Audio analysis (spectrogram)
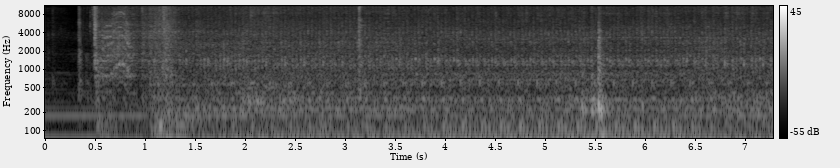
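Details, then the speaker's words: Kubota M120 tractor, fire-damaged wiring rebuilt, after swapping the bad computer: engine cranks briefly, catches at once and settles into an even low diesel rumble, no knocks or misses; tractor now moves forward and reverse, running normally. "we're moving folks this is awesome so makes your reverse works yes sir it does awesome"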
